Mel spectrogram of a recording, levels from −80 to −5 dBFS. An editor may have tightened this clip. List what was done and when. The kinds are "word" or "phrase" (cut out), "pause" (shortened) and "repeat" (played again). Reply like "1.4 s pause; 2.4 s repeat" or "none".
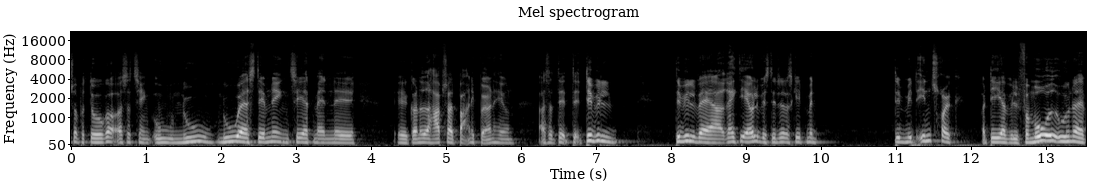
none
